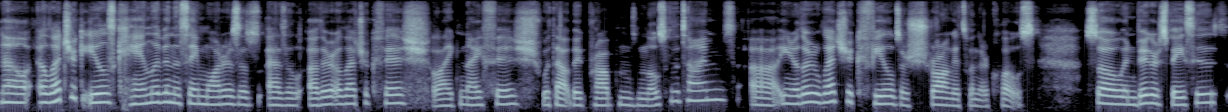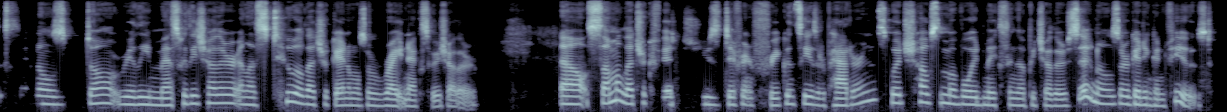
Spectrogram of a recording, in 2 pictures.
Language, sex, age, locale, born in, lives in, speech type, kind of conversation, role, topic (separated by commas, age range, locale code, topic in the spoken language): English, female, 30-34, en-US, United States, United States, read, expert-assistant, expert, How do electric eels produce electricity in their bodies?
